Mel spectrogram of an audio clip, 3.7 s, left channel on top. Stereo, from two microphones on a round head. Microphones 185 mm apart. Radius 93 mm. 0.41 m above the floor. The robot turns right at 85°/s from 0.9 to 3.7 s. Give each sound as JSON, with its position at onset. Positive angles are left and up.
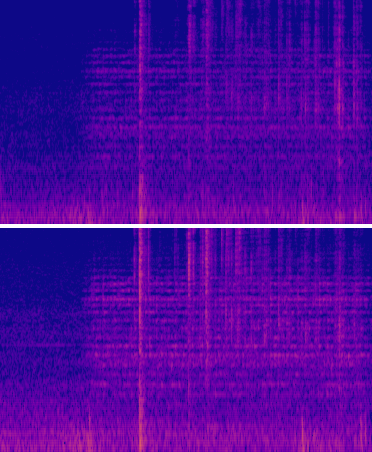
{"t": 1.4, "sound": "crushing", "side_deg": -60, "distance_m": 0.6}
